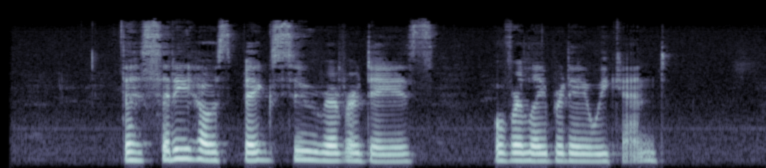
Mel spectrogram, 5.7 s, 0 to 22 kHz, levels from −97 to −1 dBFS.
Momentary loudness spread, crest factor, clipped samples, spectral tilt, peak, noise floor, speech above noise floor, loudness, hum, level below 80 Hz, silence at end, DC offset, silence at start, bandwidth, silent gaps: 13 LU; 18 dB; under 0.1%; -4.5 dB/octave; -4 dBFS; -60 dBFS; 39 dB; -21 LUFS; none; -78 dBFS; 0.75 s; under 0.1%; 0.9 s; 13.5 kHz; none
